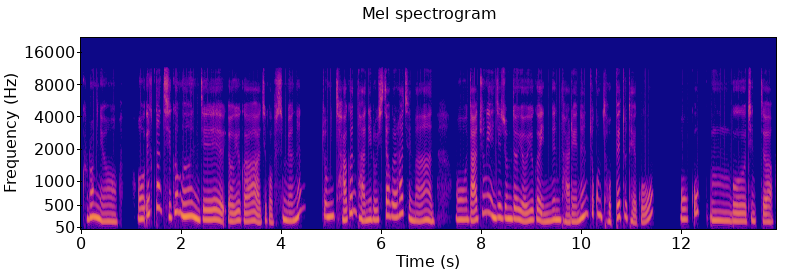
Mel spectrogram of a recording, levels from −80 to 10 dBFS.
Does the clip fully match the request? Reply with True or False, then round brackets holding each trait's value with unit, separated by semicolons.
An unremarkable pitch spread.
False (6.5 semitones)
